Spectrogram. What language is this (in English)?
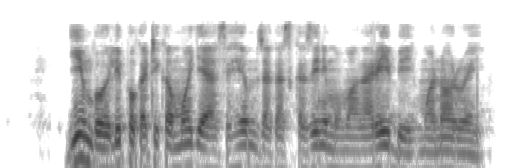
Swahili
